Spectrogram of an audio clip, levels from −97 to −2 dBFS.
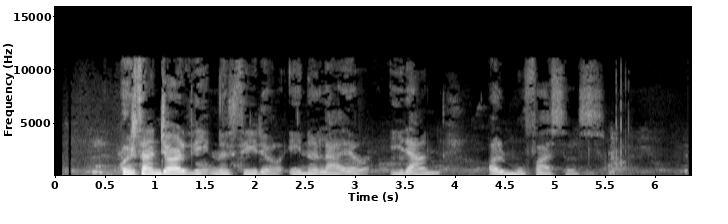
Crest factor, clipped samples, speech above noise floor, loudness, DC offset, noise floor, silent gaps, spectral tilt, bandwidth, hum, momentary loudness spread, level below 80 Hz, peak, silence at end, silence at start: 22 dB; under 0.1%; 36 dB; -21 LUFS; under 0.1%; -57 dBFS; none; -5 dB/octave; 11.5 kHz; none; 21 LU; -74 dBFS; 0 dBFS; 0.7 s; 0.3 s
